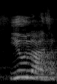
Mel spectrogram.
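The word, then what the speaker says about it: eulogy: यूलॉजी बहुत से लोग इसको यूलॉजी नहीं बल्कि इसको यूलॉजी मतलब ई से इसको प्रोनाउंसिएट करते हैं, पहला अक्षर ई लगाते हैं। बट यहाँ पर ऐसा नहीं होगा, यहाँ पर ई हमारा जो है ना ई साइलेंट मतलब सो रहा है, तो इसलिए यहाँ पर हम इसको यूलॉजी पढ़ते हैं।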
